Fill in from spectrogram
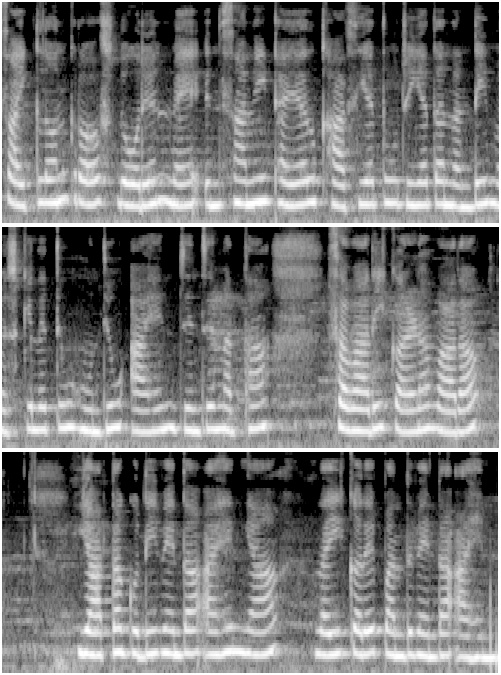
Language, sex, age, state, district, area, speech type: Sindhi, female, 18-30, Maharashtra, Thane, urban, read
